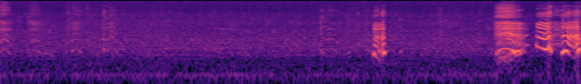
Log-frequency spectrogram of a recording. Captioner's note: Abby cries; water burbles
